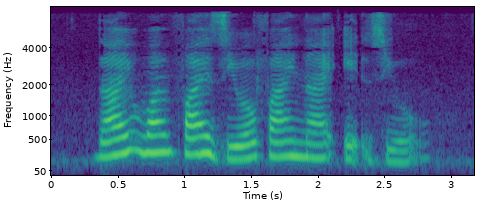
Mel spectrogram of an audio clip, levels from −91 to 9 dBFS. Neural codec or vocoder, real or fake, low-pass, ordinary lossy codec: vocoder, 44.1 kHz, 128 mel bands every 512 samples, BigVGAN v2; fake; 7.2 kHz; AAC, 32 kbps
